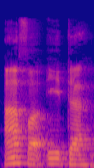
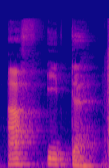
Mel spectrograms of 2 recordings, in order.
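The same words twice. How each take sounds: First: "afidah" with a bouncing fa, afaidah; wrong pronunciation. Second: "afidah" with a smooth, unbounced fa; correct pronunciation. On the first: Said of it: "nggak boleh". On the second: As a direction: say "afidah" simply, no bounce. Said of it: "cukup afidah". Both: Shown as a demonstration.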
